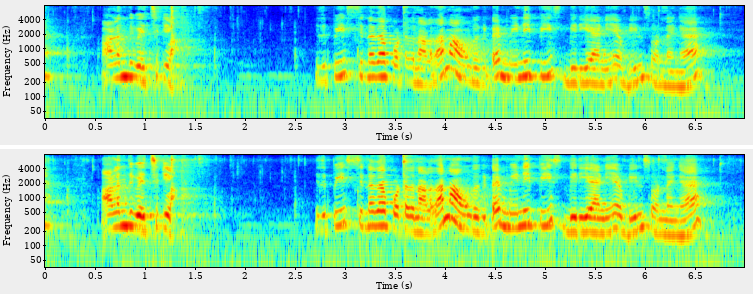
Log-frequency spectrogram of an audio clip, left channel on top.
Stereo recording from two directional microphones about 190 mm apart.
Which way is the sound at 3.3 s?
35° right (ahead or behind).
